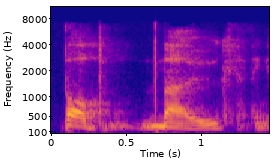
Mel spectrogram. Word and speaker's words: Moog: it was it was it was like Bob Moog I think it's the correct pronunciation of Moog um versus Dave Smith they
